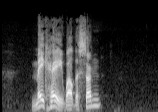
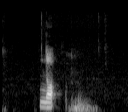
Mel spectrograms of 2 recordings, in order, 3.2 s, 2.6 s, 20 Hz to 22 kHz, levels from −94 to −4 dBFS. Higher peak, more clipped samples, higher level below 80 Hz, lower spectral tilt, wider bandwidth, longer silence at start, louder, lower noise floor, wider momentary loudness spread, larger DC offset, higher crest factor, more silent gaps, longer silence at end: first, 0 dBFS vs -8 dBFS; neither; about the same, -56 dBFS vs -60 dBFS; second, -3.5 dB/octave vs -7.5 dB/octave; about the same, 13 kHz vs 13 kHz; second, 0.65 s vs 0.8 s; first, -14 LUFS vs -26 LUFS; second, -66 dBFS vs -77 dBFS; second, 10 LU vs 20 LU; neither; second, 18 dB vs 24 dB; neither; first, 1.2 s vs 0.95 s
